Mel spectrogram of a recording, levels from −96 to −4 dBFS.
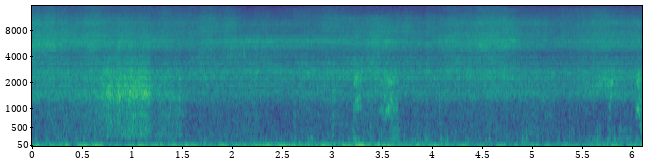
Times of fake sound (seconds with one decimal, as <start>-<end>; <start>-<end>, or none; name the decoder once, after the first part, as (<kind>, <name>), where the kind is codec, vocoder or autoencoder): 5.2-6.1 (vocoder, BigVGAN v2)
